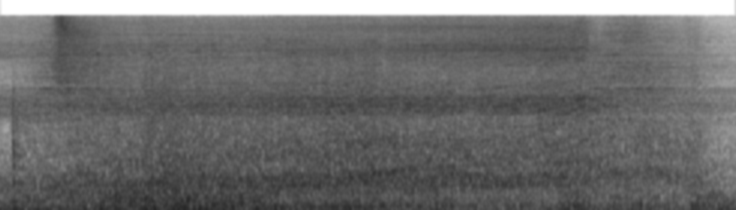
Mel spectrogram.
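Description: Loud, steady rushing noise from a film soundtrack, with no clear pitch, dying away near the end.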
